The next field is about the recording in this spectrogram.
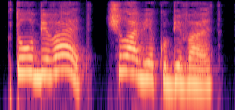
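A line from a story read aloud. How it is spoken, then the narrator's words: Calm. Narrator (Russian): спокойно сказал Тихон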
